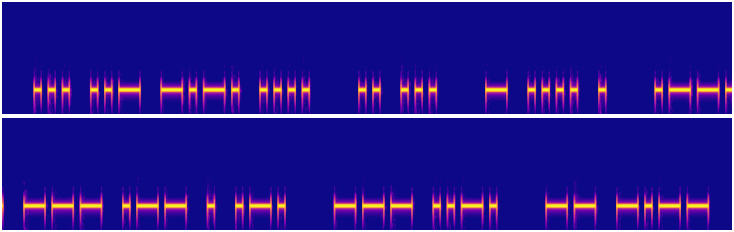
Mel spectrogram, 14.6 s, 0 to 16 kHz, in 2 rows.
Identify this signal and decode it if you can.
Morse code, heard as a keyed tone, about 17 wpm, 700 Hz. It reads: SUCH IS THE POWER OF MY
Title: Sentences from Top 1000 Words - Review Part 2 - 17wpm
